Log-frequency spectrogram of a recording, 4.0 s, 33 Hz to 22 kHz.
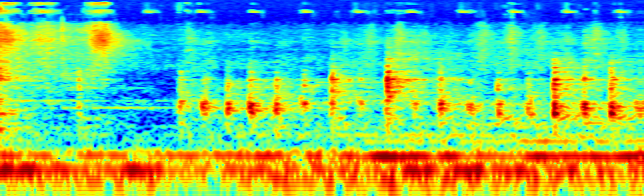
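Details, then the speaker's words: Audi SQ5 front 380 mm two-piece brake rotor held by a single fixing screw: light metallic clicks, about four a second, as the rotor is rocked by hand through the wheel; hat-to-hub flange play, also causing vibration. "And that was a terrible rattle. You can hear it. I mean, it was just annoying in the car."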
